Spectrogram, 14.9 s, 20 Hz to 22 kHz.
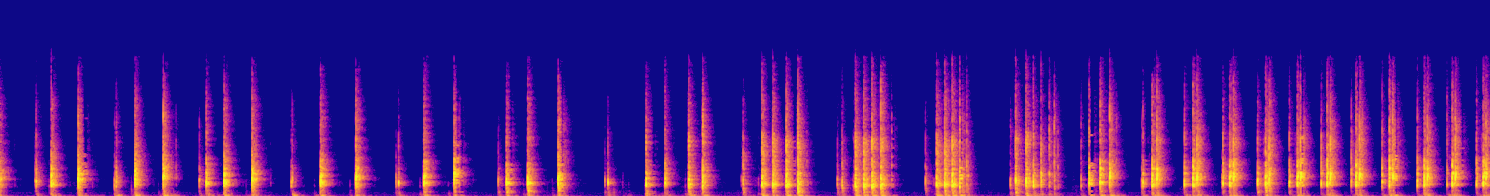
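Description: A thin metal rod with a white rounded tip taps inside the hollow cells of an empty translucent frosted plastic ice cube tray with 15 compartments. The result is a steady stream of quick, bright, dry clicks that die away almost instantly. Around the middle, the tapping speeds into dense, rattling rolls before returning to separate taps.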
